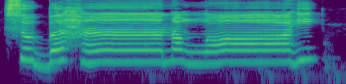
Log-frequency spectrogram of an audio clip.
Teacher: सुब बाक पे कलकला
